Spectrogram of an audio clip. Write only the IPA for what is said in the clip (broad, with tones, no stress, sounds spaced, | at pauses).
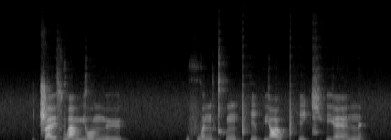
ʈ͡ʂ a˥˩ ɪ̯ s w ä˥ m j o˥˩ ʊ̯ n̪ y˧˥ | f w ə˥ n kʰ ʊ˥˧ ŋ pʰ i˥˩ p j ɑ˧˥ ʊ̯ pʰ i˨˩ t͡ɕʰ j ɛ˧˥ n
